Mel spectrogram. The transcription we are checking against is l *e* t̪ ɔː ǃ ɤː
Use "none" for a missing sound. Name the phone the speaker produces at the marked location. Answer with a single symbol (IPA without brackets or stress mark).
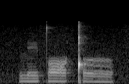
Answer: e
